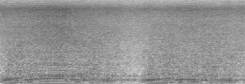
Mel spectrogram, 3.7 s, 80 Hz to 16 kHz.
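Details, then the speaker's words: 2008 Ford Focus SE pulling from low rpm or from a stop, which is worst, while idle and highway cruising are mild. Heavy low drone with buzzy plastic trim rattle; worn engine mounts are suspected of passing vibration into the body. "so at idle it's not terrible um but definitely when you're accelerating from low rpm or at a stop light um it's pretty bad"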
